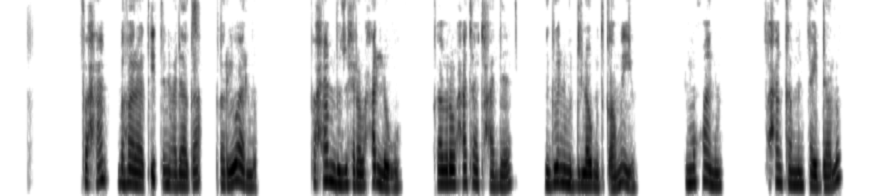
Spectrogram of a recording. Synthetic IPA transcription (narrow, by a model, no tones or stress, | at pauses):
fɐħanbɨxɐɾat̪ʼit̪nɨʕɨd̪aɡa | kʼɐɾiβoalːo | fɐħanbɨzuħɾɐβħalːɐwʔṵ | kʰaβɾɐwħat̪ʰat̪ħad̪ɐ | nɨɡβɨnɨmɨd̪ːɨlawmɨt̪ʼkʼɐmuɨjːu | bɨmɨxʷanu | fɨħankʰamːɨnt̪ʰajɪd̪alo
